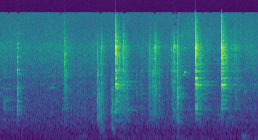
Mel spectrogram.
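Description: A spoon scraping and knocking against a glass bowl and a stainless steel stock pot as diced celery and onion are pushed in and stirred. It makes a few faint clicks, then several sharp clacks with brief ringing in the second half.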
